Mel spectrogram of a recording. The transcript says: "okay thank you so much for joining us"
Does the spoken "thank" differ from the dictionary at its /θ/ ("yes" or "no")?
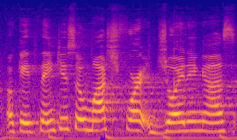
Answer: yes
